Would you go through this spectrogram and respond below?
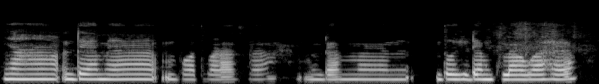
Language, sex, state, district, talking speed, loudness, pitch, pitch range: Hindi, female, Chhattisgarh, Raigarh, 130 wpm, -17 LUFS, 230 Hz, 230-240 Hz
